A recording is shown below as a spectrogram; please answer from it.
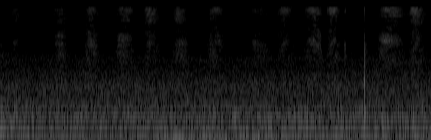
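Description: Stylus scratching across a tablet screen in a run of short strokes as straight line segments are drawn, with one sharper tap near the end, over a faint steady hum.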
